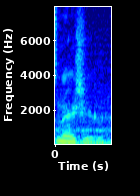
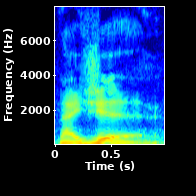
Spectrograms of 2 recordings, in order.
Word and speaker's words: Niger: I like how you say it all French-like. – That's what it's called, is Niger. – You're just like, Niger.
